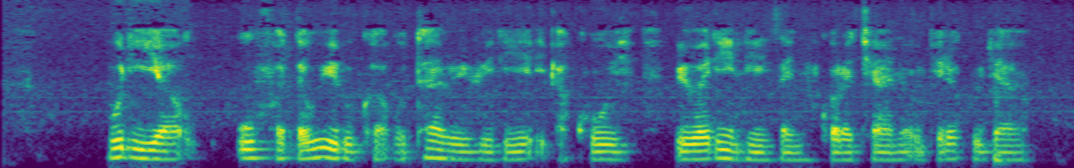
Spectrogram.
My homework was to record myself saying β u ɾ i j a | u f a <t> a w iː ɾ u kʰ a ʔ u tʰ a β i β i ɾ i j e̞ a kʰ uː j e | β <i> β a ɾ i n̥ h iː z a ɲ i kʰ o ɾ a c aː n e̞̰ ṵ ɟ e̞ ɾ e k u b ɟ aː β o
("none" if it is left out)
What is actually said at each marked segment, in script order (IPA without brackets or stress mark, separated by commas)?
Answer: t, i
